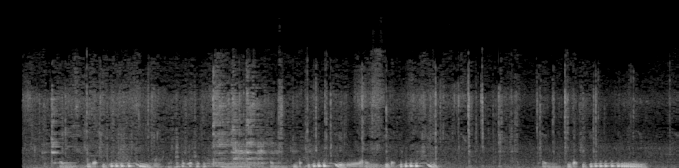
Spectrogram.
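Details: Male white pigeon performing: a series of low throaty coos in pulsed bursts, with a longer gap before a final cooing phrase near the end; faint clicks and shuffling in the background.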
